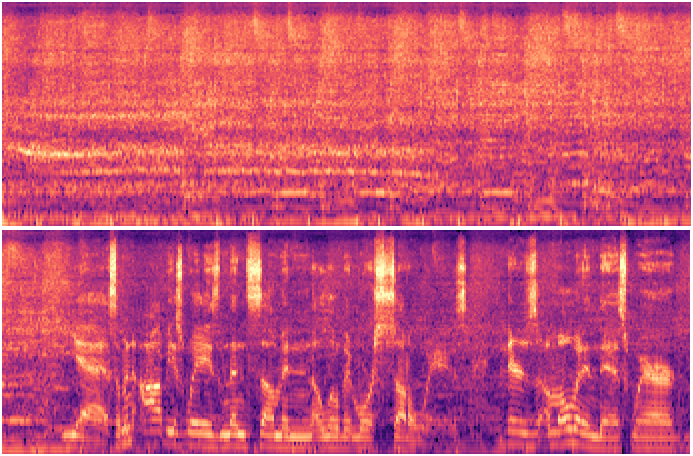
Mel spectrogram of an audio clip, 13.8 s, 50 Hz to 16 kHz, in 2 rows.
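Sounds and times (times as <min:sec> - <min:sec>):
raw sustained scream at start of a rock song: 0:00.0 - 0:06.4
pounding rock drums: 0:00.0 - 0:09.2
distorted guitars in loud dense rock music: 0:00.0 - 0:13.7
speech: 0:07.6 - 0:13.7.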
